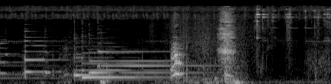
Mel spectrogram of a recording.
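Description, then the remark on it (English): A dog lets out a couple of sharp barks after some drawn-out whining tones, followed by a few softer scattered yips and noises. “Hey, pup. You scared me. Come here, buddy.”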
